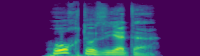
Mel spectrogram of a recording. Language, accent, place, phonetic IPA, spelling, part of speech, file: German, Germany, Berlin, [ˈhoːxdoˌziːɐ̯tə], hochdosierte, adjective, De-hochdosierte.ogg
- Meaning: inflection of hochdosiert: 1. strong/mixed nominative/accusative feminine singular 2. strong nominative/accusative plural 3. weak nominative all-gender singular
